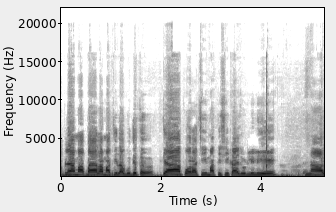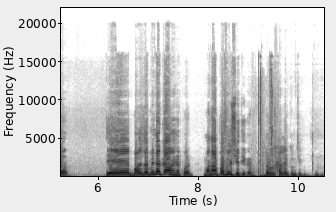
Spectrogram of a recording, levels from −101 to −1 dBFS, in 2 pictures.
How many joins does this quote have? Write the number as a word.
two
